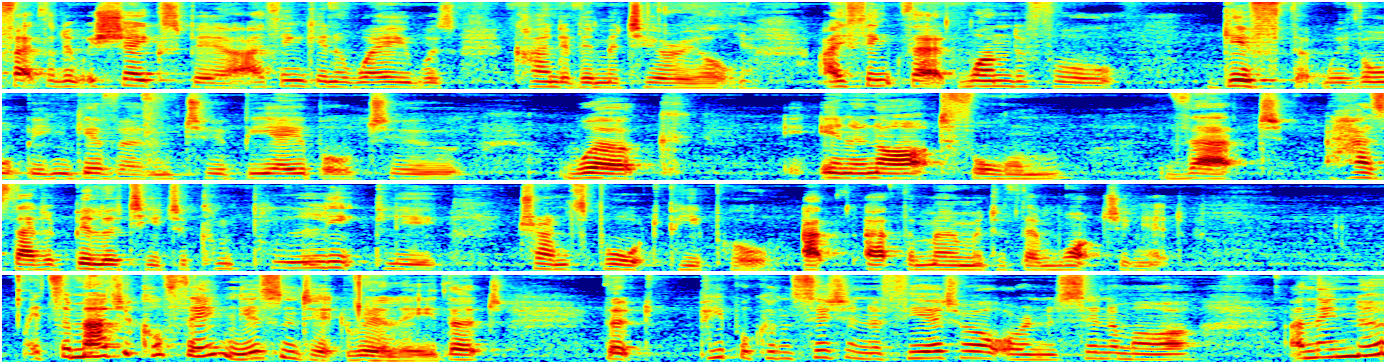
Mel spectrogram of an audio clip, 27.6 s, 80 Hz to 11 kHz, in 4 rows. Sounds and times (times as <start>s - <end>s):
Speech: 0.0s - 9.2s, 9.8s - 19.8s, 20.8s - 27.6s.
